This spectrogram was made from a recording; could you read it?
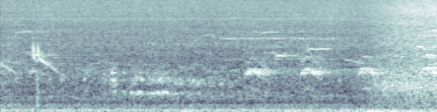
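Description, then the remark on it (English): A wild turkey gives a series of short, high yelps spaced a beat apart, fairly faint over a steady low rumble, with no one speaking. “Now, these are big, healthy birds. And they hear a call.”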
